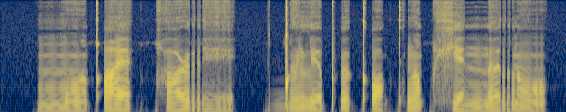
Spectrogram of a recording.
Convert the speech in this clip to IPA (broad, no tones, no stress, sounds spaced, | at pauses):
mː ɔ̃ qʼ ɛ | qʰ ə˞ r e̤ | ɡ͡ǃ ə̃ lʲ ə pʼ ɵ kʼ ɔ kʼ ũ q xʲ ɛ nː ə r ɔ̃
